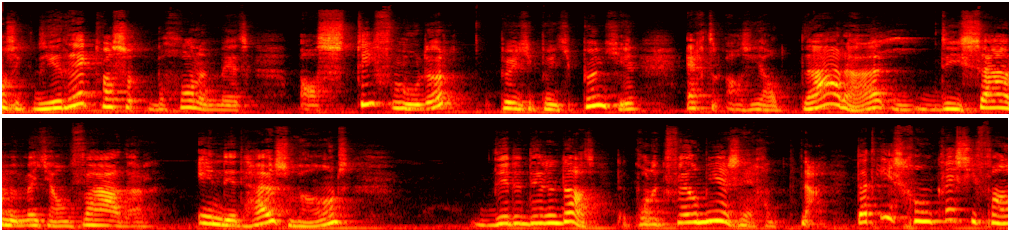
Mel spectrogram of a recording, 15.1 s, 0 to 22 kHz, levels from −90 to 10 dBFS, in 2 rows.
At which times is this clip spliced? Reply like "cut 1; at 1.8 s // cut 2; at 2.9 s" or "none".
cut 1; at 13.5 s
